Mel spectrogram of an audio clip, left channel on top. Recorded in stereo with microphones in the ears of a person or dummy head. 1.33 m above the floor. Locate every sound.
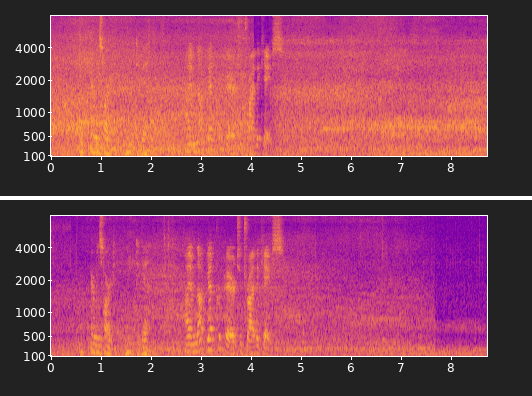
0.8 s a man speaking: 30° left (ahead or behind), 1.2 m
2.7 s a woman speaking: 35° right (ahead or behind), 0.6 m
